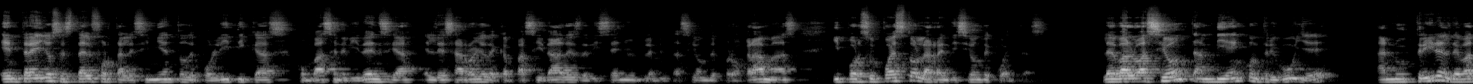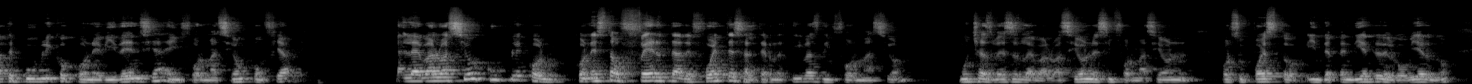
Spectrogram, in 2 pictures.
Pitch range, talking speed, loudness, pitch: 105-150 Hz, 130 wpm, -27 LUFS, 120 Hz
